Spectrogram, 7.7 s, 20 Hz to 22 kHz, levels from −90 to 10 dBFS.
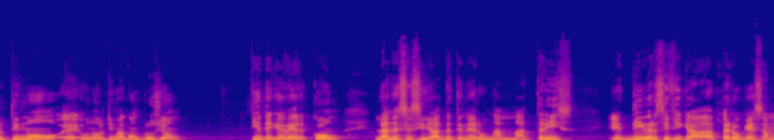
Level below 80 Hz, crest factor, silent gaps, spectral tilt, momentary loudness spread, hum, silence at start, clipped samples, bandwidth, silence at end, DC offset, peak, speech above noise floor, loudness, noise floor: -72 dBFS; 20 dB; none; -5.5 dB/octave; 9 LU; none; 0 s; under 0.1%; 15 kHz; 0 s; under 0.1%; -2 dBFS; 41 dB; -22 LUFS; -63 dBFS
